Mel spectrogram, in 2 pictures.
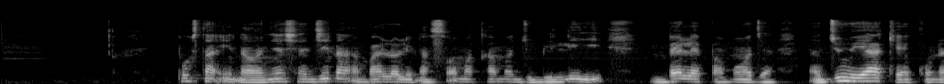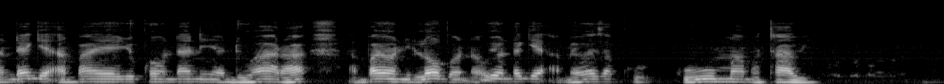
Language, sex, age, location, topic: Swahili, male, 18-24, Kisii, government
